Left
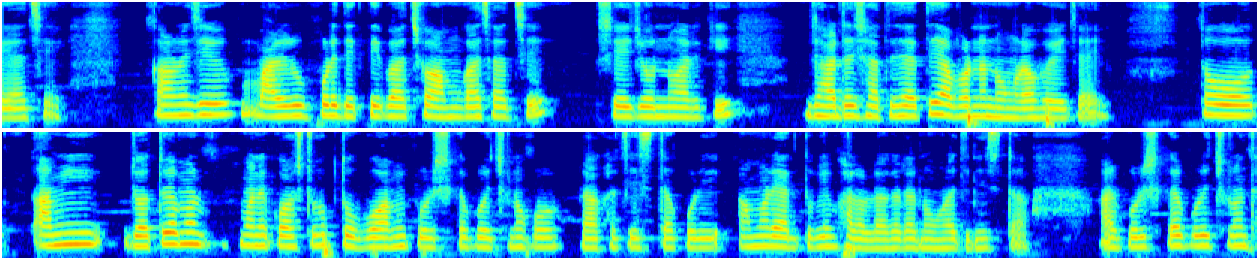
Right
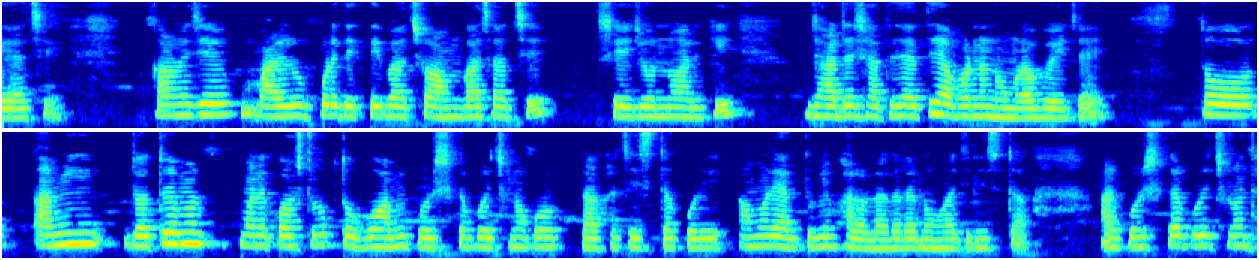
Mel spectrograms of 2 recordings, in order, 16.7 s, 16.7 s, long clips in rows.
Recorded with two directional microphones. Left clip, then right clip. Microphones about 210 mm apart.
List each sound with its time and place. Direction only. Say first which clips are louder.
0.3 s speech: left 9 dB; 50° left (ahead or behind)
